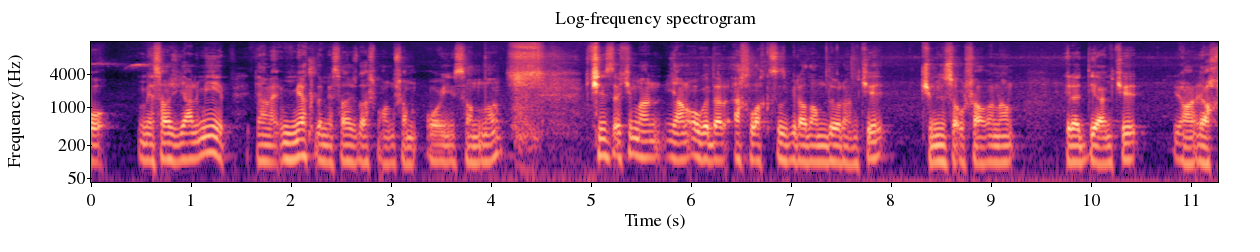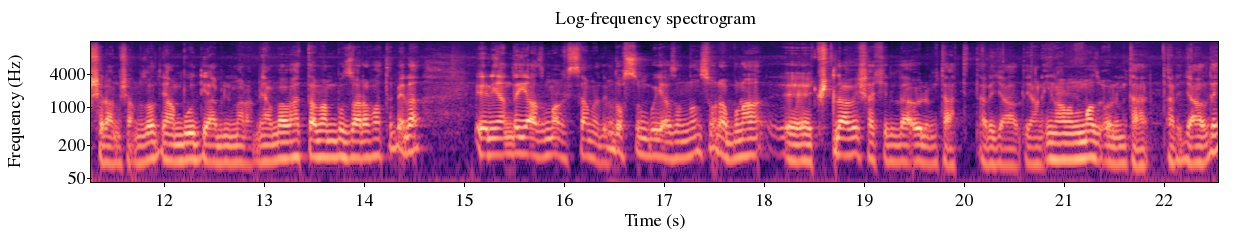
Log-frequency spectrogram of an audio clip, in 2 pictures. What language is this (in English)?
Turkish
